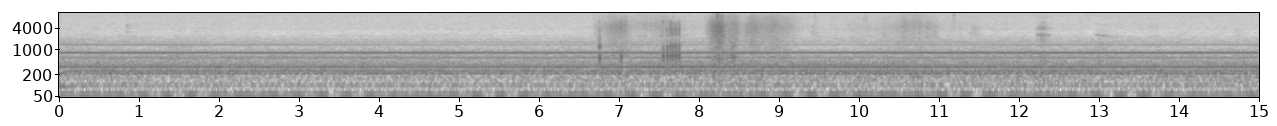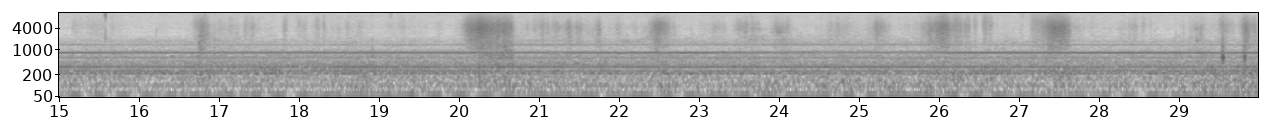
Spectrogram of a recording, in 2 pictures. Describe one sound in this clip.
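A bus engine drones steadily from close by.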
